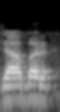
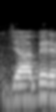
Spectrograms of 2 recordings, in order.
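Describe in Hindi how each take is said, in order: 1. दूसरा स्वर छोटा 'a' है। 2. दूसरा स्वर छोटा 'i' है। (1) "तो कहते हैं जाबर" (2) "जाबिर है"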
